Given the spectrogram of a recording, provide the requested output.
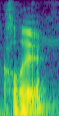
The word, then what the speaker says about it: cl-r: Apparently, the CL-R is pronounced clear, so you learn something new every day, I guess.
